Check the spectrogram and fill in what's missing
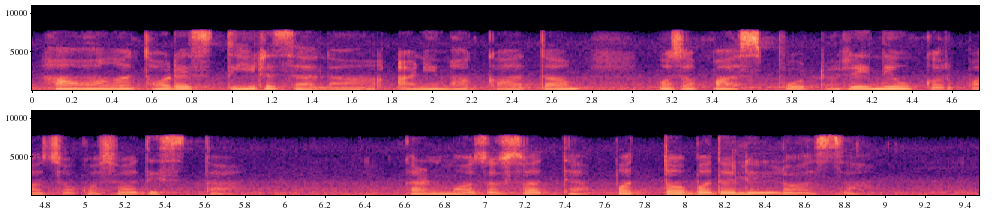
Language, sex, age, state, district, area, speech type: Goan Konkani, female, 30-45, Goa, Pernem, rural, spontaneous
